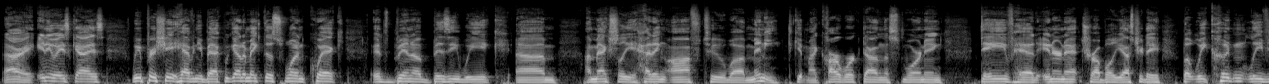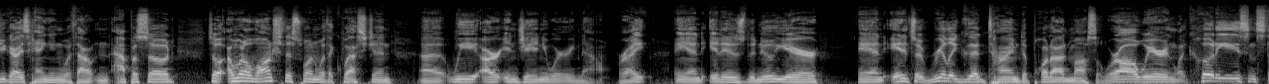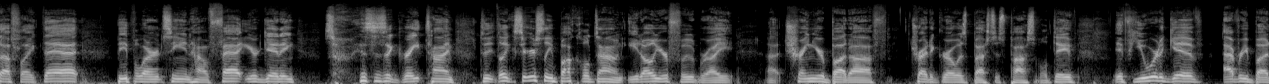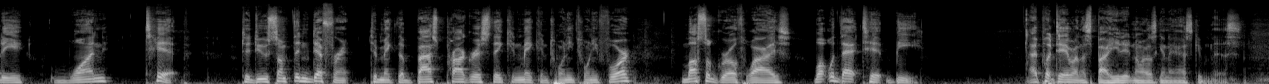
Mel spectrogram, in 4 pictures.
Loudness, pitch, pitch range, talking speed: -20 LUFS, 115 Hz, 105-130 Hz, 210 wpm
